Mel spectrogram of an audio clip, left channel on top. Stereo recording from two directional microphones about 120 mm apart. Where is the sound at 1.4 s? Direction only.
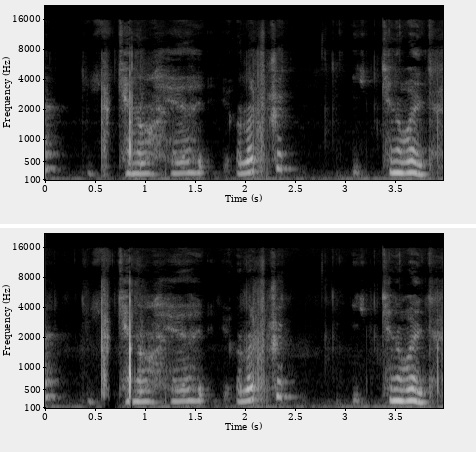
30° left (ahead or behind).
